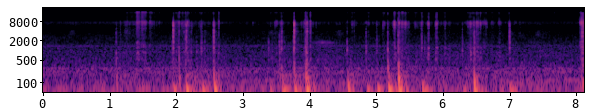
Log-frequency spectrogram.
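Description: Faint handling noise: a dozen or so irregular light taps and clicks with soft low thumps, beginning about a second and a half in. This is the sound of a phone and its wired earphone microphone being handled during a livestream.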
